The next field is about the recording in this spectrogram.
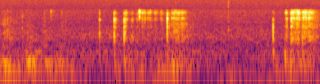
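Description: A large cat sitting beside a person at a kitchen table purrs close to the microphone, a soft low rumble running throughout, broken by a few brief scratchy rustles. No one speaks.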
